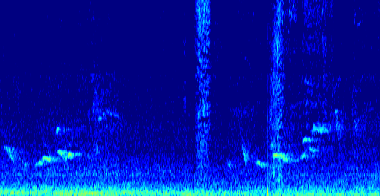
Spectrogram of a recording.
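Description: Small birds chirping, short high calls in a few quick runs over steady outdoor background noise. A brief rustle about four seconds in, and a sharp click just past five seconds.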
